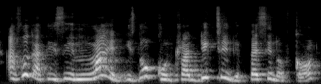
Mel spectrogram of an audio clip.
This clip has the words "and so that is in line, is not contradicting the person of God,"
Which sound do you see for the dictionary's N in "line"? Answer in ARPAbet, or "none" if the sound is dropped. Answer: N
